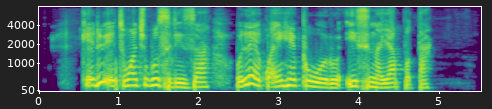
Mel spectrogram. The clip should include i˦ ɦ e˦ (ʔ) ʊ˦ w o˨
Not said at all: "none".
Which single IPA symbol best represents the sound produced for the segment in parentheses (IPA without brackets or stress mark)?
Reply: p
